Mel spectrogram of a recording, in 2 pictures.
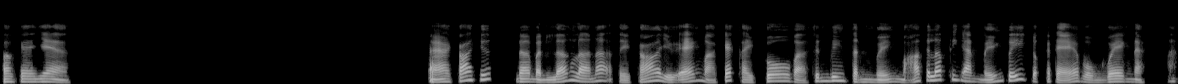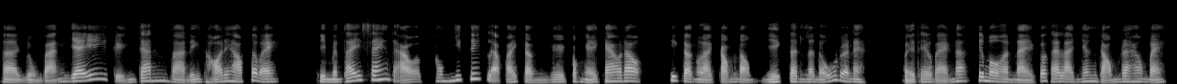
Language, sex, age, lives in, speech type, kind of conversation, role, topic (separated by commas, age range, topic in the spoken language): Vietnamese, male, 30-34, Vietnam, read, expert-assistant, asker, Nếu trí tuệ nhân tạo trở thành giáo viên chính trong trường học, hệ thống giáo dục sẽ biến đổi ra sao? Học sinh và xã hội sẽ đối mặt với những thách thức hay cơ hội gì?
